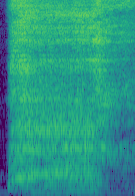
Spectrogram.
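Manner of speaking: big, voiceless exhale; frustrated huff of breath; exasperated sigh. Real, not acted. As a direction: let out a heavy sigh. Frustrated with the crooked hairdo.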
